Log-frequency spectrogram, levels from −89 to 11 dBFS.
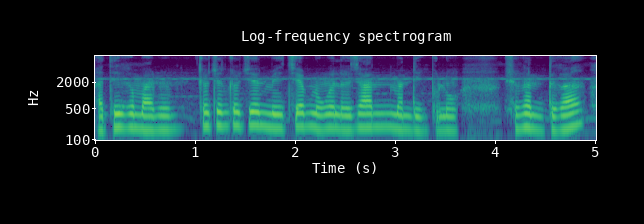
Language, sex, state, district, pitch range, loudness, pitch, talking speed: Wancho, female, Arunachal Pradesh, Longding, 175-195 Hz, -18 LUFS, 190 Hz, 190 wpm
